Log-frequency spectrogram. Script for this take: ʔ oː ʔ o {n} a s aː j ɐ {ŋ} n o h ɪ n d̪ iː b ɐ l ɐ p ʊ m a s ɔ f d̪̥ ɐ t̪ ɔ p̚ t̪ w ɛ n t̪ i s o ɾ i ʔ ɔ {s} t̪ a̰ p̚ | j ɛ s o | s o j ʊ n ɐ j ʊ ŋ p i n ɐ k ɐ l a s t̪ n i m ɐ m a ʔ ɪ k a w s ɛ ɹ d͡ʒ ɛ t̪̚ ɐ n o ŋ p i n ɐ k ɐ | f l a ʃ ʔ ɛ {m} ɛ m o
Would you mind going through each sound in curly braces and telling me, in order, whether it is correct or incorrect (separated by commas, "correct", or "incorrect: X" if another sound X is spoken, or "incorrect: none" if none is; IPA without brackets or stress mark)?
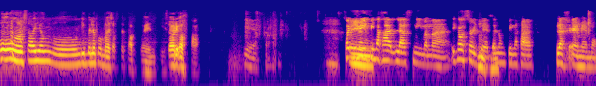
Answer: incorrect: ŋ, correct, incorrect: f, correct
